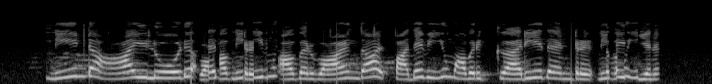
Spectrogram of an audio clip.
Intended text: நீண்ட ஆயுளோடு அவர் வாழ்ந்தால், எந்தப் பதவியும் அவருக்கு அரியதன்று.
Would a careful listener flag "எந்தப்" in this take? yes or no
yes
